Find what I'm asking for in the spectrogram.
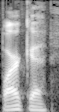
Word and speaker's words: BRCA: Wouldn't you want to know if the BRCA, I've been told you don't pronounce that BRCA, you pronounce it BARCA.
